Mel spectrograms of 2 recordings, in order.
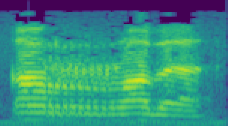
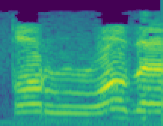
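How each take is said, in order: First: قرب very slow, its doubled r trilled long and hard; wrong demo, قرب with a buzzing trill; overrolled r. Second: قرب with the doubled r held but barely trilled; قرب said at normal pace, no buzzing trill; correct light r. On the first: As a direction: drag the r of قرب into a heavy roll. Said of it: "نباید به این صورت بشه". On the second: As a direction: say قرب cleanly, one light tap on the r. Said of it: "بلکه به صورت صحیح تلفظ بشه". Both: Shown as a demonstration.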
